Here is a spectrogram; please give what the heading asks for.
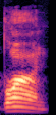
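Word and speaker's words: wah gwan: saying what's going on, we would say wan. So we we turn what's going on, what's going on is three words.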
